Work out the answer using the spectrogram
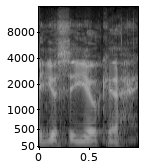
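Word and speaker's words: Jussi Jylkkä: Yeah, Jussi Ilkka. Yep. That's how you pronounce it.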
